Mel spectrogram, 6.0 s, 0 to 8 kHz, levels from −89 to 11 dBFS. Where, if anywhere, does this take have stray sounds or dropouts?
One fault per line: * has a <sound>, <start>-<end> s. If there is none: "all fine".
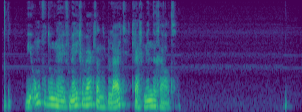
all fine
